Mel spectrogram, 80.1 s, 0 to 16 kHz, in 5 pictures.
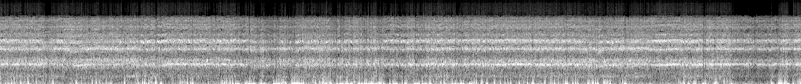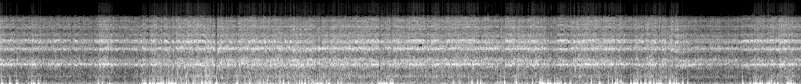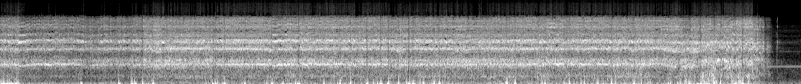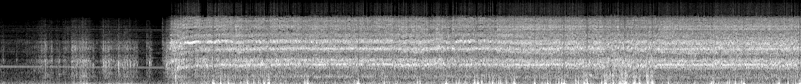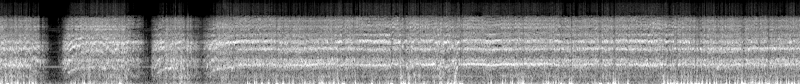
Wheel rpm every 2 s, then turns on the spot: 230, 230, 230, 230, 230, 240, 230, 230, 230, 230, 230, 230, 230, 230, 230, 230, 230, 230, 230, 230, 230, 240, 230, 160, 10, 40, 220, 230, 230, 210, 210, 210, 130, 120, 170, 220, 220, 230, 230, 220.
48-50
